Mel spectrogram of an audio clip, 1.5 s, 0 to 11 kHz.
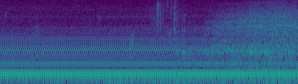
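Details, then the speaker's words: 1 kW off-grid solar setup with charge controller, inverter under load drawing about 8–10 A: steady electrical hum, clear tone in the low hundreds of hertz, no buzzing or crackle; inverter running normally under load. "्योंकि inverter पे load पड़ता है तो inverter थोड़ा, ये आवाज़ जो आ रही है इन्वर्टर की आवाज़ आ रही है।"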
